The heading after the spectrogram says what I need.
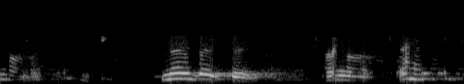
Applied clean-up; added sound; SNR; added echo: none; none; none; none.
